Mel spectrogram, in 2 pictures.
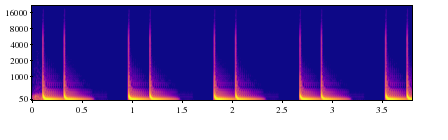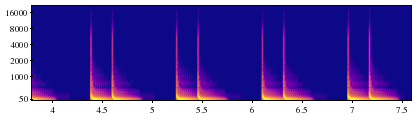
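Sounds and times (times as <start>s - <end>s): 
processed kick drum: 0.0s - 7.5s.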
